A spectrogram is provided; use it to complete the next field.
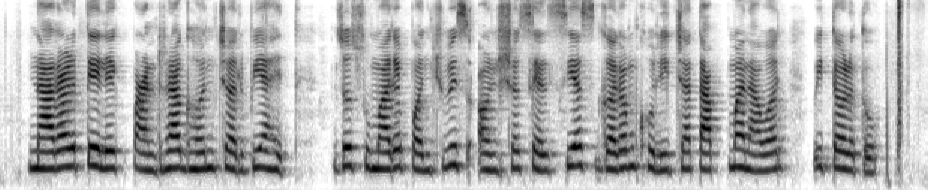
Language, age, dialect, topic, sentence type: Marathi, 25-30, Varhadi, agriculture, statement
